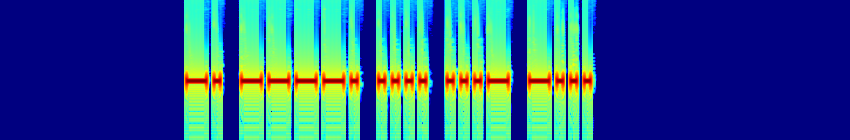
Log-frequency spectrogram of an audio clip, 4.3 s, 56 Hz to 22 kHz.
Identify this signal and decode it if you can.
Morse code, heard as a keyed tone, about 36 wpm, 700 Hz. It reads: N9HVB
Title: USA Call Signs - 5 Characters - 4x Character Spacing - 35wpm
